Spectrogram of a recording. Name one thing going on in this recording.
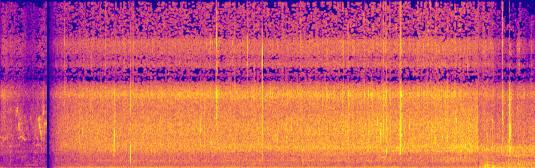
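Rain pours down steadily outdoors.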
